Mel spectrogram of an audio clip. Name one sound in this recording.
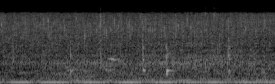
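Chopped tomatoes drop into a pan with soft thuds.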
